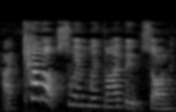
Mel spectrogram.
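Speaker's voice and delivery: loud centipede complaint; shouting. A narrator's reading. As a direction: yell it in a hurry. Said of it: "shouted the centipede".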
